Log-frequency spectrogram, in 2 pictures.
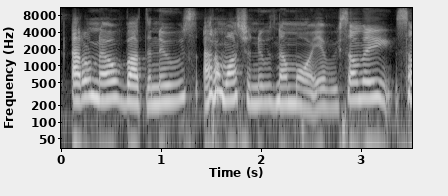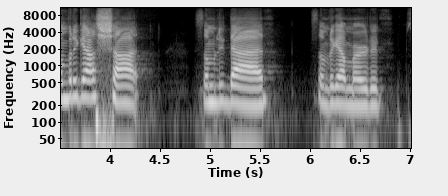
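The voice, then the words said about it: Kentucky accent. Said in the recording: “I still got my Kentucky accent.”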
